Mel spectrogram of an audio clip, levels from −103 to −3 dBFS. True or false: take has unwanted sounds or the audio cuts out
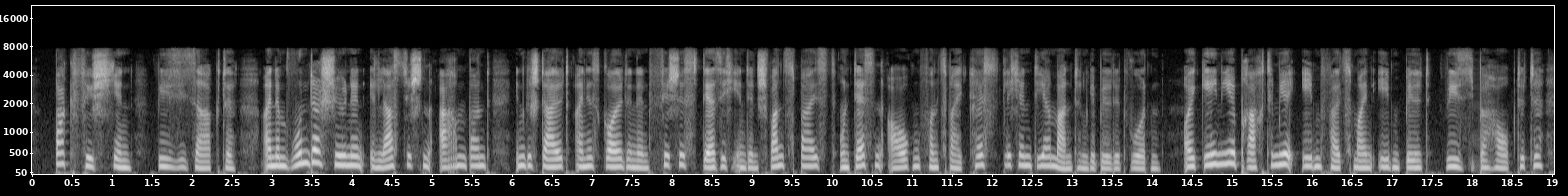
false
